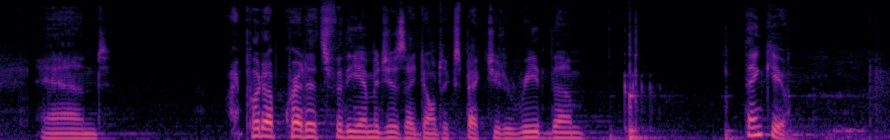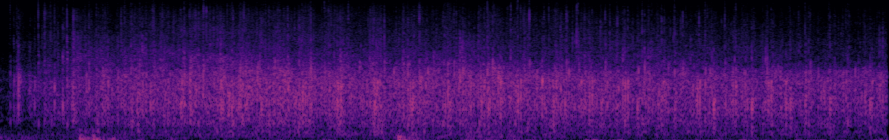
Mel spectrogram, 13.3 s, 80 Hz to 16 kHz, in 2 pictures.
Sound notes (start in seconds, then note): 6.6 applause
